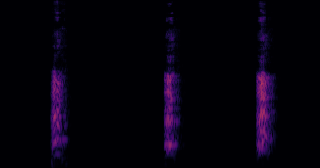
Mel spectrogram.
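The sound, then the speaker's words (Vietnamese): A white-furred, blue-eyed dog barks loudly through a room, three sharp separate barks spaced about a second apart, each short and full-bodied, with silence between and no talk. “Tiếng chó bất ngờ sủa vang khắp phòng, làm ngắt ngang câu hỏi của tôi.”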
